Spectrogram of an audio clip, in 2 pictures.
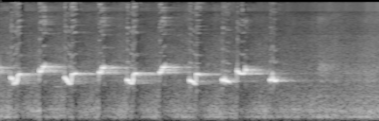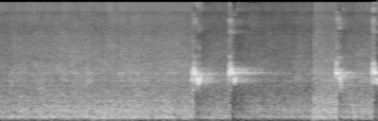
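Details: Long ropel song of a yellow-vented bulbul, used to provoke other bulbuls to sing: a rapid chain of about eight bright whistled notes swooping down then up, a quiet pause, then a few sharp whistles, with low hum beneath.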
